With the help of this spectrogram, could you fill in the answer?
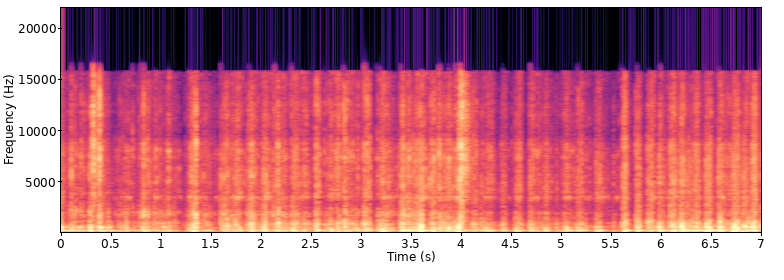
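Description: A clear, thin, crinkly plastic water bottle, hollow and empty, is held in both hands while its ridged sides are scratched and squeezed with fingertips and short nails. The result is fast, irregular scratching and crinkling with sharp, bright clicks over a faint steady low hum near 220 Hz.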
